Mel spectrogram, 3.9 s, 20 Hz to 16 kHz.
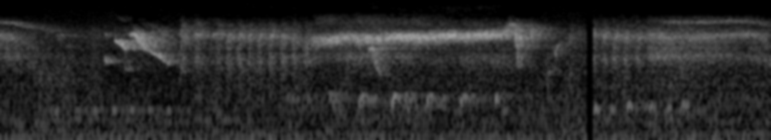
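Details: A Klaas's cuckoo calls in Gambia on 13 April 2018: thin, high whistled notes with quick downward sweeps and a sustained piercing tone, over faint softer chirping lower down.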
